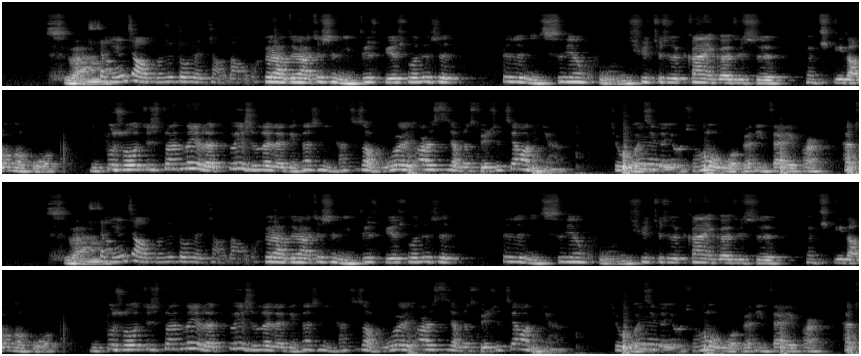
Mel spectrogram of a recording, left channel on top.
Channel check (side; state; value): right; quieter; 5.4 dB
